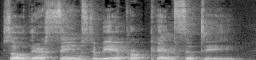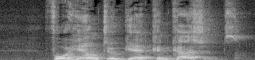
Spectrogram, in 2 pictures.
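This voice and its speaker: A man's voice: on the high side, sing-song, a little slow, roomy sound. A man in his sixties talking earnestly as a sports radio host, rambling and conversational. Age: 60s. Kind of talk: solo talk radio commentary.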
